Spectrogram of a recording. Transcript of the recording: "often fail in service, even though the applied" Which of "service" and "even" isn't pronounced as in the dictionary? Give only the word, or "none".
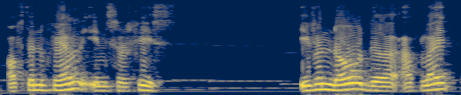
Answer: service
